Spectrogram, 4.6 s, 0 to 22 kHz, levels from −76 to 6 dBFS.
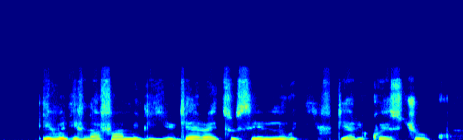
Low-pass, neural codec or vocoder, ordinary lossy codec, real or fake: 10.8 kHz; none; Opus, 16 kbps; real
